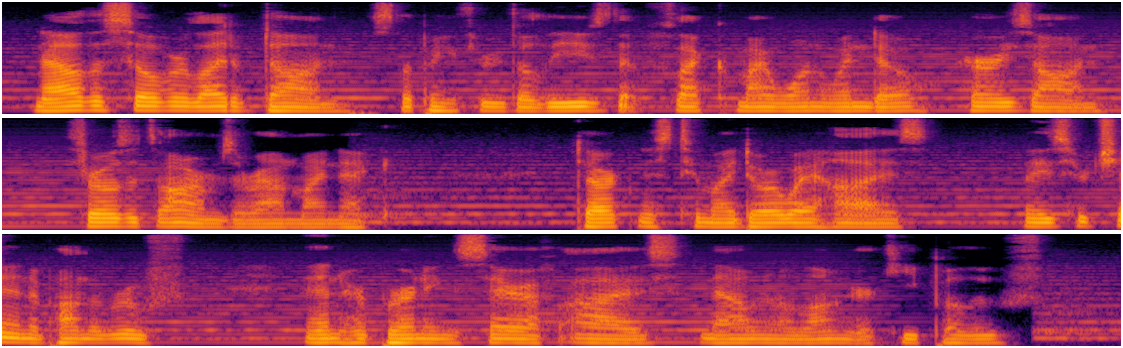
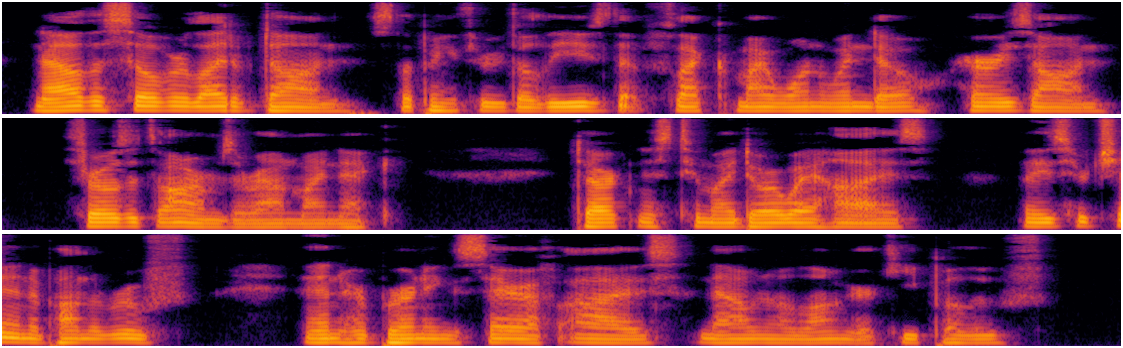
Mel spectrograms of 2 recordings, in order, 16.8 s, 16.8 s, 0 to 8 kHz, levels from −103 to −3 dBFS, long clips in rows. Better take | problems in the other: second | background sound (Musical instrument); 18 dB below the speech

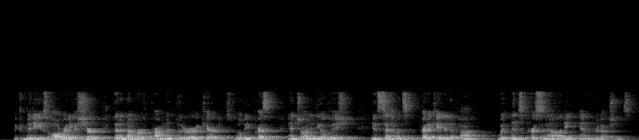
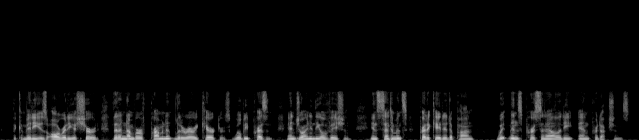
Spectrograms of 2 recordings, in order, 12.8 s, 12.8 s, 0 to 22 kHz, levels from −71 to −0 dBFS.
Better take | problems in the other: second | room echo; dies away in 1.2 s

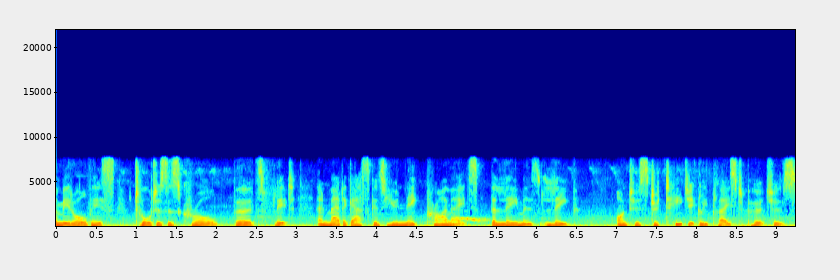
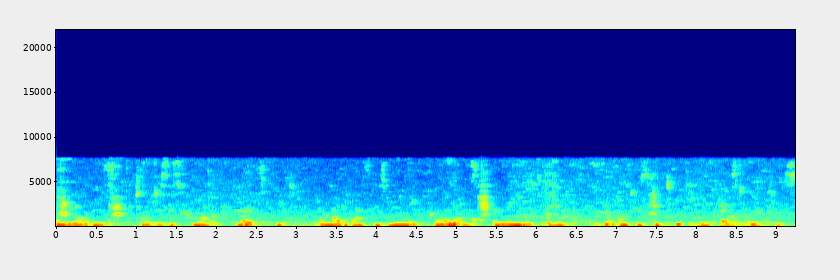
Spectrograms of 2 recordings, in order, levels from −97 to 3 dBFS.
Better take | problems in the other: first | noise reduction (classical method WPE with log-MMSE)

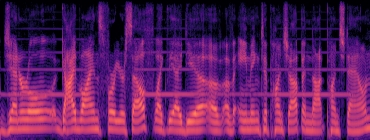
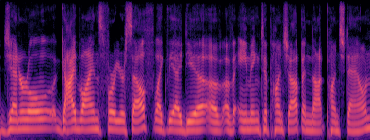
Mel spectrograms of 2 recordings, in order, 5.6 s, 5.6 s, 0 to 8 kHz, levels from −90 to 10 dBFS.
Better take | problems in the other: second | background sound (Wind instrument, woodwind instrument); 18 dB below the speech

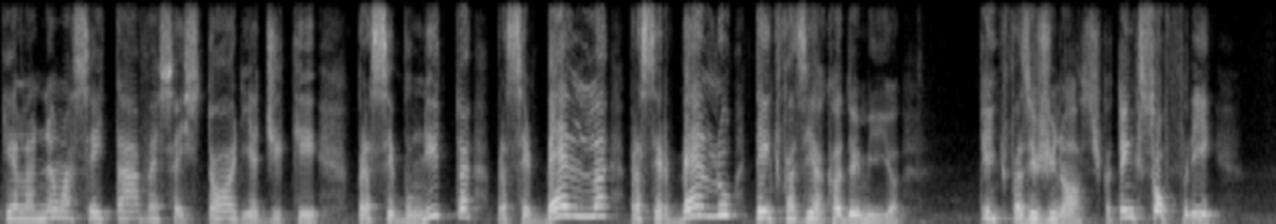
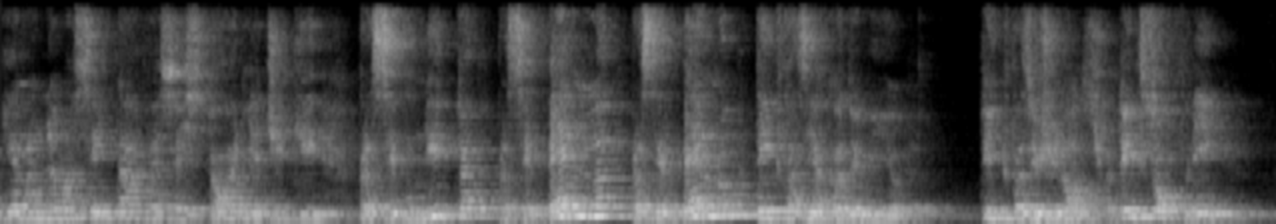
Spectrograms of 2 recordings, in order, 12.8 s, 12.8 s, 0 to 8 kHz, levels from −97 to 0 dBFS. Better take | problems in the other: first | room echo; dies away in 1.1 s

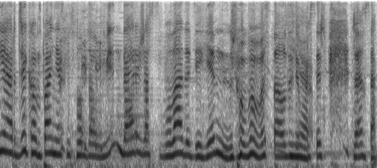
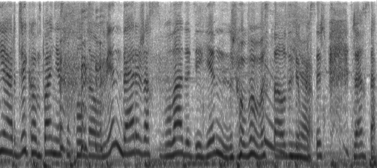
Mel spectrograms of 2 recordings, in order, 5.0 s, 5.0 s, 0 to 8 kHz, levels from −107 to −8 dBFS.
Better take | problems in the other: second | noise reduction (neural separator model SepFormer DNS4)

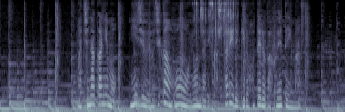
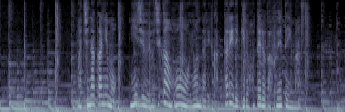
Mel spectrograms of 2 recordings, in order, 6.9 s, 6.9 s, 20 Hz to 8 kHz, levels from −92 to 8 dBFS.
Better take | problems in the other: second | background sound (Rattle); 8 dB below the speech

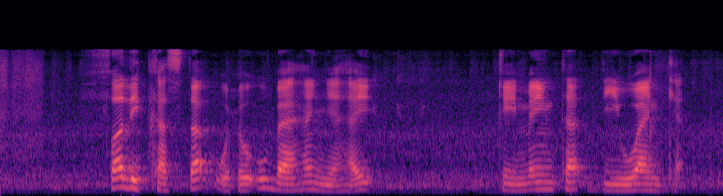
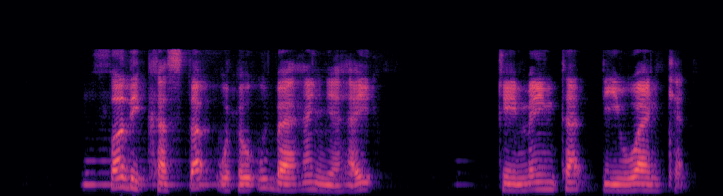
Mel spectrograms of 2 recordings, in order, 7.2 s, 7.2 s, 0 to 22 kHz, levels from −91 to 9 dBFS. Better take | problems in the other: first | noise reduction (neural mask model DeepFilterNet 3)

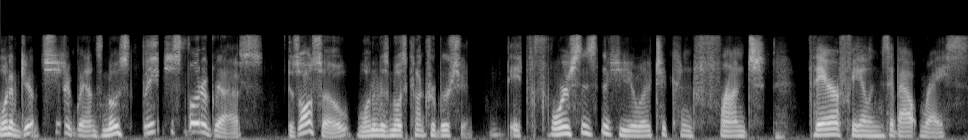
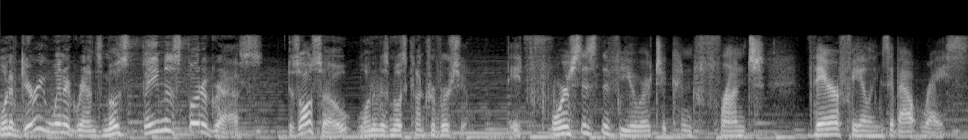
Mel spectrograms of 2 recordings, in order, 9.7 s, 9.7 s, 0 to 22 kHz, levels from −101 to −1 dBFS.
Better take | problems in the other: second | noise reduction (neural diffusion model UNIVERSE++)

